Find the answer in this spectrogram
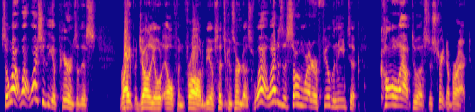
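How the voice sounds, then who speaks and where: A man hosting a podcast, giving a dry, sardonic, mock-serious comic monologue. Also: fairly quick. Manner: lively, animated pitch. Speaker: podcast host.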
